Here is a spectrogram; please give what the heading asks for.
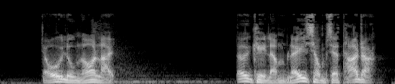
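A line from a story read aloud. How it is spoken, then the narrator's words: Shouting. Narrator (Vietnamese): Phan Văn Chung quát lên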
